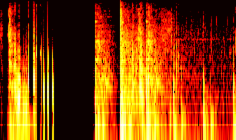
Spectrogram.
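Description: A crowbar strikes and squelches into a body.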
